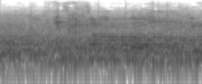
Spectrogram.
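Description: Suitcase wheels roll across a hard floor.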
